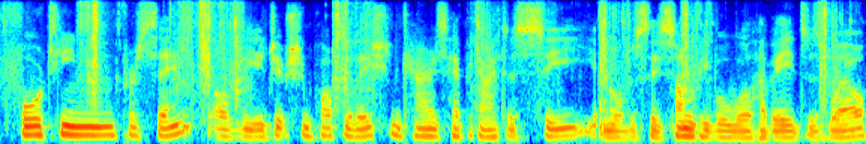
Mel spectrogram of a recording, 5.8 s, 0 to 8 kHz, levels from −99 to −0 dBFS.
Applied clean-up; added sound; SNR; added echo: none; Scissors; 13 dB; none.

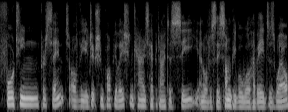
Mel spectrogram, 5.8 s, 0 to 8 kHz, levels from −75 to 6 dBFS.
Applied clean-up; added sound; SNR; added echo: none; none; none; none.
